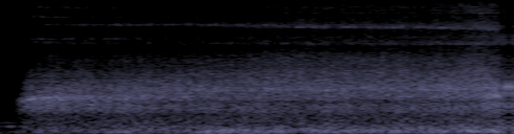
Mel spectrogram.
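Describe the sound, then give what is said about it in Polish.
Controlled breathing for an evening breathing exercise with a shorter inhale and a longer exhale: one long, steady, airy exhale that carries on evenly for several seconds, heard alone without any talking. “I wieczorami to robi się krótszy wdech, a dłuższy wydech.”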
